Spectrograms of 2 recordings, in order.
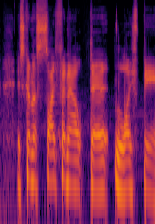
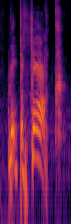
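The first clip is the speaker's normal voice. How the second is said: shocked goddess; 8 semitones higher, slower than usual. Retold or imitated. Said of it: "she's like".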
